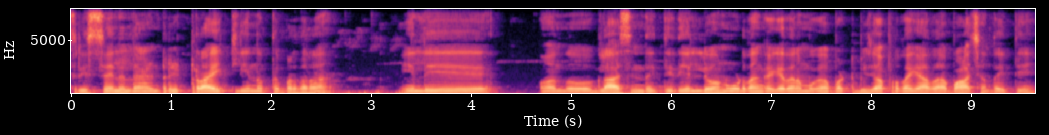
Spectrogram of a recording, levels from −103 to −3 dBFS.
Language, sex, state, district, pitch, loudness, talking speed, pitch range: Kannada, male, Karnataka, Bijapur, 120 Hz, -19 LUFS, 125 wpm, 115-125 Hz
